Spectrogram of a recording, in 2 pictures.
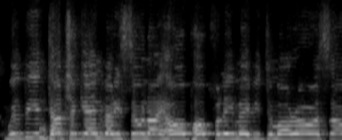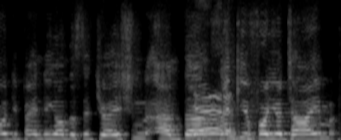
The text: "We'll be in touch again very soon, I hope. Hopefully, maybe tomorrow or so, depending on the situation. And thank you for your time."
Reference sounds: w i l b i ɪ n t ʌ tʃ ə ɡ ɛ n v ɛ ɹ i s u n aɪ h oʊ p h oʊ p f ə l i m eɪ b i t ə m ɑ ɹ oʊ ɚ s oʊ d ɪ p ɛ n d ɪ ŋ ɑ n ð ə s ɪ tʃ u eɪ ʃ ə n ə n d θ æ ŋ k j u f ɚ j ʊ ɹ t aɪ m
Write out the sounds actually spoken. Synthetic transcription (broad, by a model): w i l b i ɪ n t ʌ tʃ ə ɡ ɛ n v ɛ ɹ i s u n aɪ h oʊ p h oʊ p f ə l i m eɪ b i t ə m ɑ ɹ oʊ ɚ s oʊ d ɪ p ɛ n d ɪ ŋ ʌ n ð ə s ɪ tʃ u eɪ ʃ ə n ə n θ θ æ ŋ k j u f ɚ j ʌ ɹ t aɪ m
